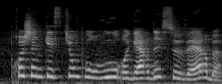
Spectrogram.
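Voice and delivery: normal talking voice

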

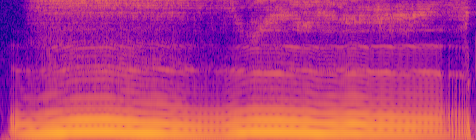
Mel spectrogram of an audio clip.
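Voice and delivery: a long buzzing "z" like a mosquito. Shown as a demonstration. Teacher buzzes like a mosquito. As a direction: buzz the z like an insect. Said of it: "comme un insecte, un moustique".

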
